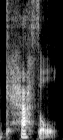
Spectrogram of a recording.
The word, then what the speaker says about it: castle: we start sorting first the silent t as in castle castle we don't say castle that t is silent this could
